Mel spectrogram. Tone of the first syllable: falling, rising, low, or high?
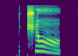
falling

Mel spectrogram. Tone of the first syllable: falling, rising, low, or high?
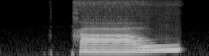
rising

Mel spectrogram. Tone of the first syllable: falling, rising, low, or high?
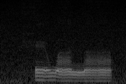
high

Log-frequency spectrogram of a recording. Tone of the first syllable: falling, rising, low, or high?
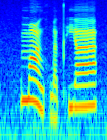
falling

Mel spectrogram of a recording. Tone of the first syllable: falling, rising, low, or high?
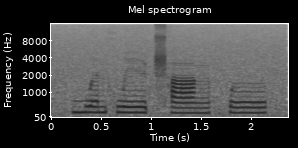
high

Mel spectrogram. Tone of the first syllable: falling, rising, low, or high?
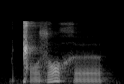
low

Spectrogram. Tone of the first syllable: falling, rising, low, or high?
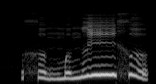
low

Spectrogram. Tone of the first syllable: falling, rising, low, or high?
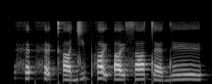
high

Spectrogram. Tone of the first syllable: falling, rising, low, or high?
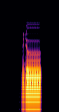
high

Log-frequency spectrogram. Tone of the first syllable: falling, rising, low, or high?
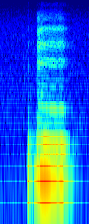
high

